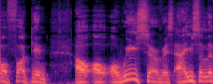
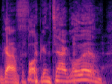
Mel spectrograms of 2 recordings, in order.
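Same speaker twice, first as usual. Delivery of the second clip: ordinary talk, nothing marked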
